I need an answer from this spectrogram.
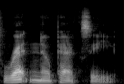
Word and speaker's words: retinopexy: the surgical reattachment of a detached retina that's retinopexy re e t i n o p x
